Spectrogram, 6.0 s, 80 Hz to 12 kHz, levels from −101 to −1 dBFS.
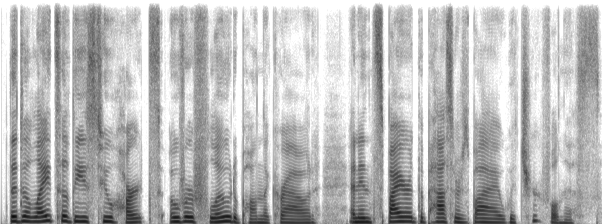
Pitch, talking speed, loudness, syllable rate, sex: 210 Hz, 170 wpm, -20 LUFS, 5.2 syllables/s, female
